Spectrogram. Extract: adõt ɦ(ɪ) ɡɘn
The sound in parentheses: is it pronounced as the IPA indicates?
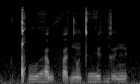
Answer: yes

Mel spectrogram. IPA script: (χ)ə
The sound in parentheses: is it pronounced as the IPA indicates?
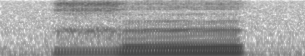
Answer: no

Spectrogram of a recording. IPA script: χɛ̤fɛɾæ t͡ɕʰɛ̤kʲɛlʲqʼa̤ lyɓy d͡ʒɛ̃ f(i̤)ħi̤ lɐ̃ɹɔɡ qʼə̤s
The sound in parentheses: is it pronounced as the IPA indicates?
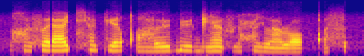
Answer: yes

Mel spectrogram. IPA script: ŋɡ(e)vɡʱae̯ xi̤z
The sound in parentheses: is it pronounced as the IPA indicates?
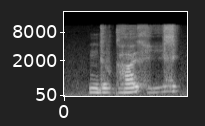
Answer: yes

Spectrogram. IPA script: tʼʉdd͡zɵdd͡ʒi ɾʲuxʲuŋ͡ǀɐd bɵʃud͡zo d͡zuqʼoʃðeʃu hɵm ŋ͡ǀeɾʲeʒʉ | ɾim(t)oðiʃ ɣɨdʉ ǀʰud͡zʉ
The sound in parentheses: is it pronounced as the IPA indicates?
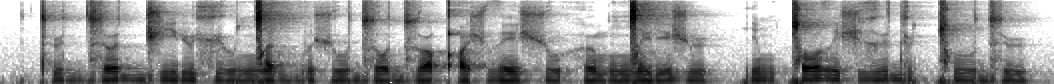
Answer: no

